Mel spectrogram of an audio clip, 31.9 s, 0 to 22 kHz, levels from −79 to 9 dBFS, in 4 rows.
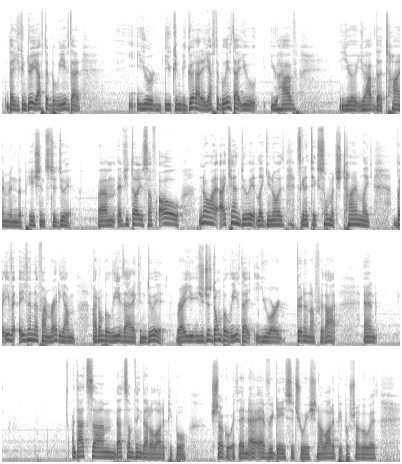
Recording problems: squashed, flat; heavily

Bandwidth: 16.5 kHz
